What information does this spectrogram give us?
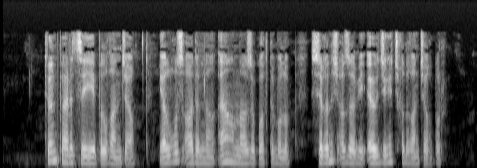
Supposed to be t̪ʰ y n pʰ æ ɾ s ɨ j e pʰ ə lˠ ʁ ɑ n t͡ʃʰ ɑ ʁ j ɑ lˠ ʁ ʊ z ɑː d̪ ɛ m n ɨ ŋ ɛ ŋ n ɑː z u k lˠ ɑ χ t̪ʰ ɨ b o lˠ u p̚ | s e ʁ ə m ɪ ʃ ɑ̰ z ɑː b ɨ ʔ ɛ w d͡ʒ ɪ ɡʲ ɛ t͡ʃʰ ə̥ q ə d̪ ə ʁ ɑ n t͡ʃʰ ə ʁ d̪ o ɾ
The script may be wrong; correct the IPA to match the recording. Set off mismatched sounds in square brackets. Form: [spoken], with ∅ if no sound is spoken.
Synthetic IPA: t̪ʰ y n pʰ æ ɾ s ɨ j e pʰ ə lˠ ʁ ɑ n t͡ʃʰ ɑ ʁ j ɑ lˠ ʁ ʊ z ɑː d̪ ɛ m n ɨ ŋ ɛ ŋ n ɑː z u k lˠ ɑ χ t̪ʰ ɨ b o lˠ u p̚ | s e ʁ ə [n] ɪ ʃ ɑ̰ z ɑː b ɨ ʔ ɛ w d͡ʒ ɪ ɡʲ ɛ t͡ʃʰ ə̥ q ə d̪ ə ʁ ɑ n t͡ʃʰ [ɑ] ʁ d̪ [u] ɾ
